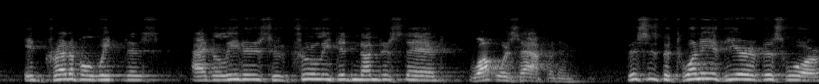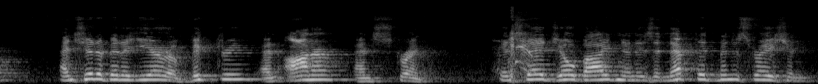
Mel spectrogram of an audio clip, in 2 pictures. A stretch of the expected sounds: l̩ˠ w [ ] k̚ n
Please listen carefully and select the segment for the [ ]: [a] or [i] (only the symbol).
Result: i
